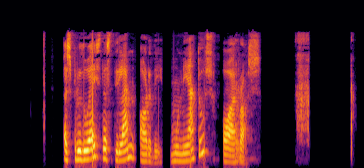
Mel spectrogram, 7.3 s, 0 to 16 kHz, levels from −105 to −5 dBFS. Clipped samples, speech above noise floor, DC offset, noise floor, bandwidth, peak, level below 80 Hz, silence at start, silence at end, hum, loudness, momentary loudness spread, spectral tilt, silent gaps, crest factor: under 0.1%; over 72 dB; under 0.1%; under -90 dBFS; 8 kHz; -2 dBFS; -60 dBFS; 1.25 s; 1.1 s; none; -18 LUFS; 21 LU; -3.5 dB/octave; 2.73-2.78 s, 3.25-3.40 s, 4.39-4.44 s, 5.22-5.86 s; 20 dB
